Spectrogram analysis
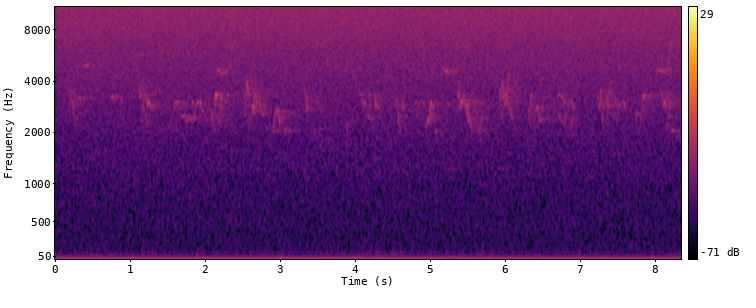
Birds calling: Pacific-slope Flycatcher (Empidonax difficilis)
Black-headed Grosbeak (Pheucticus melanocephalus)

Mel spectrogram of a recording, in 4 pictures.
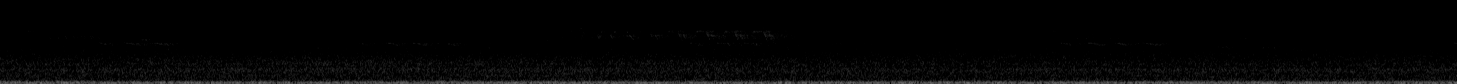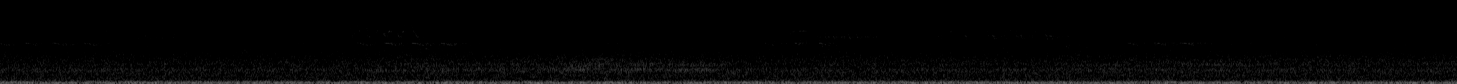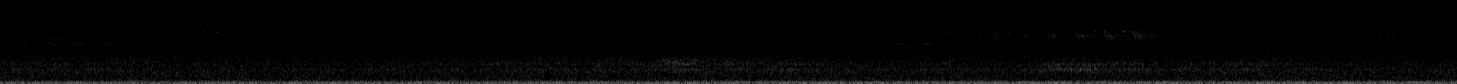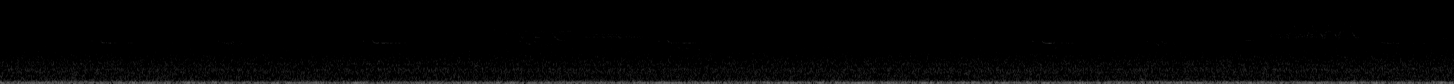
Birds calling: Ovenbird (Seiurus aurocapilla)
Chestnut-sided Warbler (Setophaga pensylvanica)
Tufted Titmouse (Baeolophus bicolor)
Song Sparrow (Melospiza melodia)

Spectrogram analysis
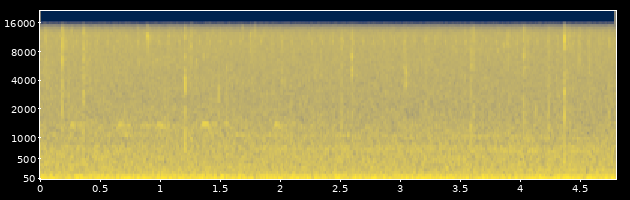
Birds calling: American Crow (Corvus brachyrhynchos)

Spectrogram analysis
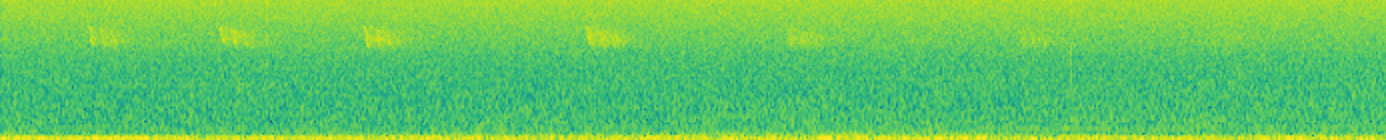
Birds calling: American Goldfinch (Spinus tristis)

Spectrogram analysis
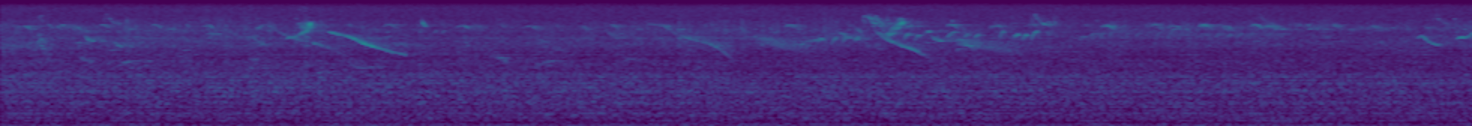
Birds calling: Rufous-collared Sparrow (Zonotrichia capensis)

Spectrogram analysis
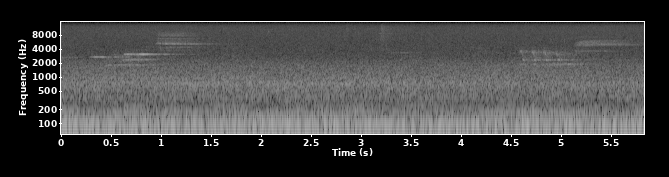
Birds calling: Wood Thrush (Hylocichla mustelina)

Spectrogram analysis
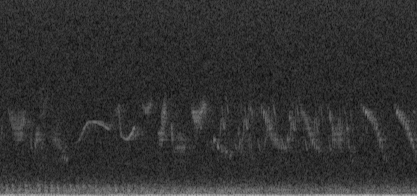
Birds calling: Eurasian Skylark (Alauda arvensis)

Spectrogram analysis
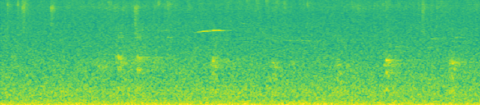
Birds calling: Common Raven (Corvus corax)

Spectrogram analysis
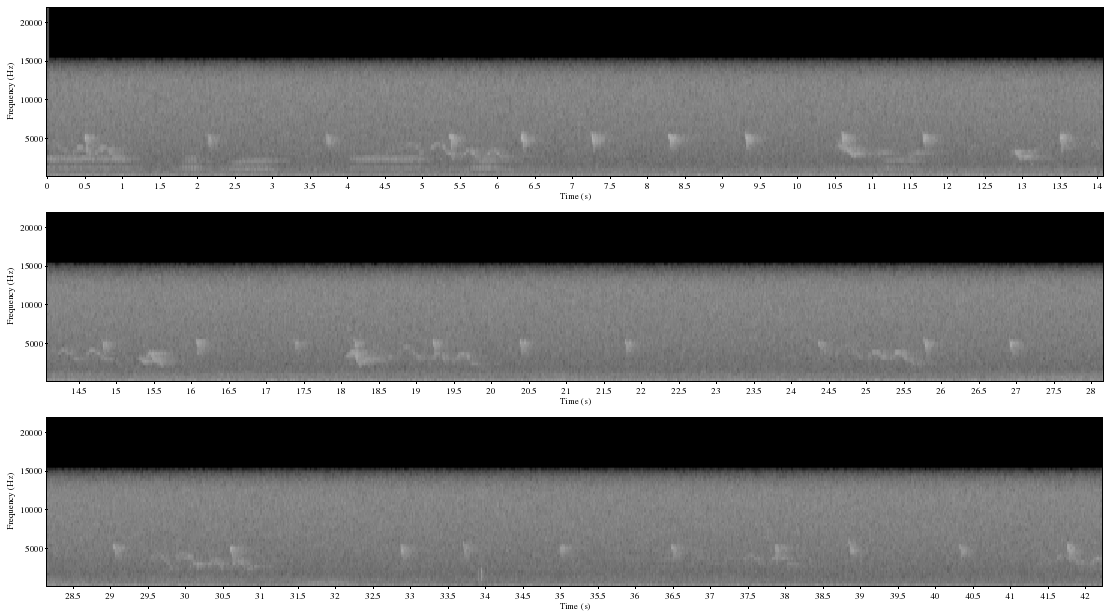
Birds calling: Veery (Catharus fuscescens)
Eastern Phoebe (Sayornis phoebe)
Yellow-throated Vireo (Vireo flavifrons)

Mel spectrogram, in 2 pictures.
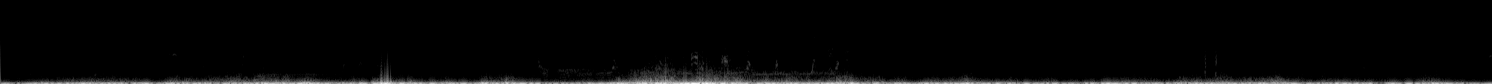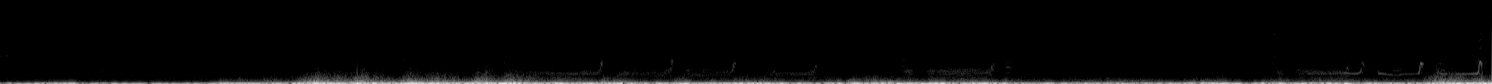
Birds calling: Hawaiian Petrel (Pterodroma sandwichensis)

